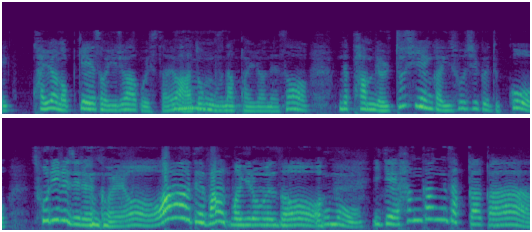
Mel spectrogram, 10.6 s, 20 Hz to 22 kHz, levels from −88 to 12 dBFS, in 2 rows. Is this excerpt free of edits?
yes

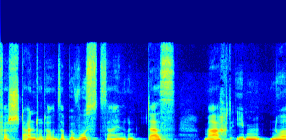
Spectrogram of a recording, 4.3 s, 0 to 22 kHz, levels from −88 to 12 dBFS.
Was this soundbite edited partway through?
no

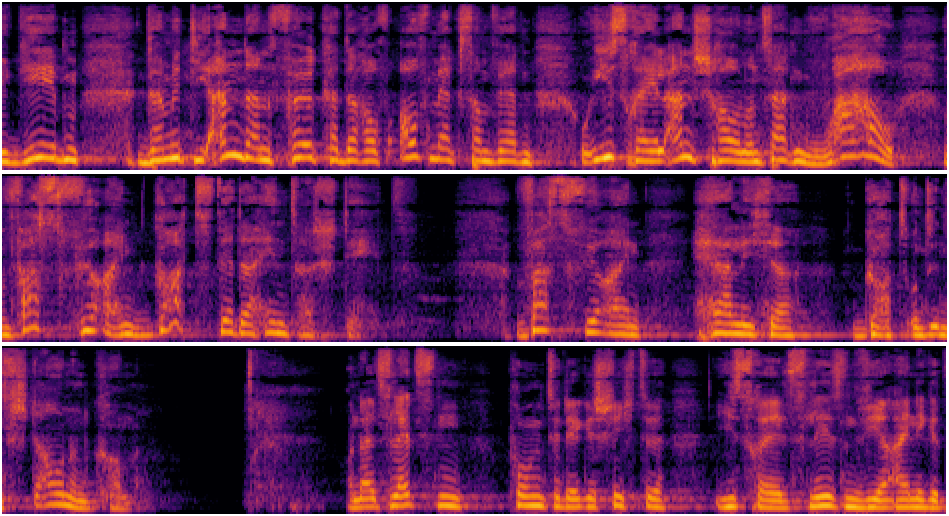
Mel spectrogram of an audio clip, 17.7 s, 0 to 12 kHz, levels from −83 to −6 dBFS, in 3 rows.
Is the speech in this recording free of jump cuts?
yes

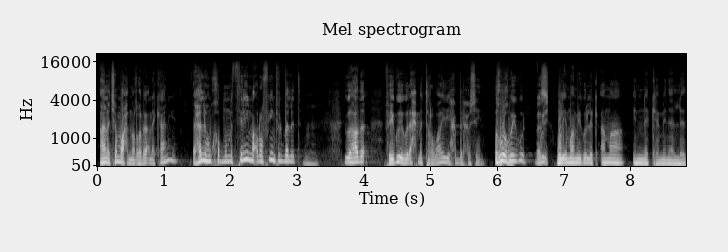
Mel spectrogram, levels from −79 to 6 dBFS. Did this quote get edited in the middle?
yes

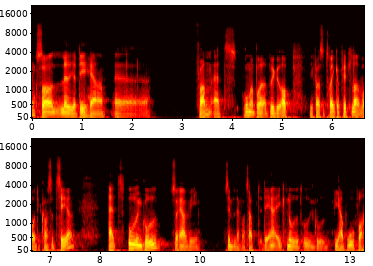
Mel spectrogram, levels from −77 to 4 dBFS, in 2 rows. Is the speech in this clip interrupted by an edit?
no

